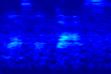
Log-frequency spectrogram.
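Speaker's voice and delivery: soft whispered agreement; whispered to dog. Real, not acted. Owner whispering fondly to her old beagle.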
